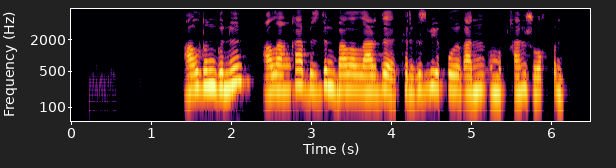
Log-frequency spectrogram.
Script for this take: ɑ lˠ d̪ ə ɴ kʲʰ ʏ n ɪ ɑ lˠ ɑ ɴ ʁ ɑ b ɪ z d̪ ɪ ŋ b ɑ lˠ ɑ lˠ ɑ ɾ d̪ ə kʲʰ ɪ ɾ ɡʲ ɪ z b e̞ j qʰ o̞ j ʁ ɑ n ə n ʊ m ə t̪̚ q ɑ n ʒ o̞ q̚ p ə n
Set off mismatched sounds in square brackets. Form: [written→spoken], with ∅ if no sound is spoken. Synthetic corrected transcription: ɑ lˠ d̪ ə ɴ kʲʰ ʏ n ɪ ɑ lˠ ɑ ɴ ʁ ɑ b ɪ z d̪ ɪ ŋ b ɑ lˠ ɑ lˠ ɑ ɾ d̪ ə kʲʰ ɪ ɾ ɡʲ ɪ z b e̞ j qʰ o̞ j ʁ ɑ n ə n ʊ m ə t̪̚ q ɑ n ʒ o̞ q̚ p ə n

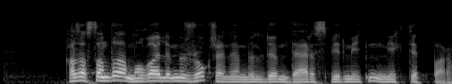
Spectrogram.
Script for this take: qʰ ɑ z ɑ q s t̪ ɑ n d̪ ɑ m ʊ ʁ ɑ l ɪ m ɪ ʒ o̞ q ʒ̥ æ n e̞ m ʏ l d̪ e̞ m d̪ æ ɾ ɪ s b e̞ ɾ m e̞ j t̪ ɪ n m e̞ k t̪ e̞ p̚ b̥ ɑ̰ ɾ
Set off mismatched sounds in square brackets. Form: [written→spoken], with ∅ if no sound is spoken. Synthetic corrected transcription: qʰ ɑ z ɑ q s t̪ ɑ n d̪ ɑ m ʊ ʁ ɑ l ɪ m ɪ ʒ o̞ q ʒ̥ æ n e̞ m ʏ l d̪ e̞ m d̪ æ ɾ ɪ s b e̞ ɾ m e̞ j t̪ ɪ n m e̞ k t̪ e̞ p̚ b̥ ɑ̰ ɾ

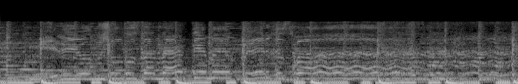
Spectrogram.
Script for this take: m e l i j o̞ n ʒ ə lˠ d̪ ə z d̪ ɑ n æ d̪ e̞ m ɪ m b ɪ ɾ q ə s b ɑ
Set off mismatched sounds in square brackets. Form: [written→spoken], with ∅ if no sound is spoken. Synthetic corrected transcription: m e l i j o̞ n ʒ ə lˠ d̪ ə z d̪ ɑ n æ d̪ e̞ m ɪ [m→∅] b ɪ ɾ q ə [s→z] b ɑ

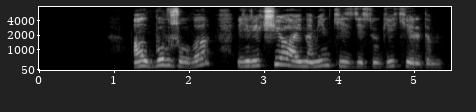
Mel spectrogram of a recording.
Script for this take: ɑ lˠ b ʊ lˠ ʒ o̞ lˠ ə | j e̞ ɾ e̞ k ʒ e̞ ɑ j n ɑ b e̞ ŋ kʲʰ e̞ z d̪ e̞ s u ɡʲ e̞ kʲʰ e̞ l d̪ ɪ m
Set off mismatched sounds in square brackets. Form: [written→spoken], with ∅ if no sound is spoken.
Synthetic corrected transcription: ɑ lˠ b ʊ lˠ ʒ o̞ lˠ ə | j e̞ ɾ e̞ k [ʒ→ʃ] e̞ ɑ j n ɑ [b→m] e̞ ŋ kʲʰ e̞ z d̪ e̞ s u ɡʲ e̞ kʲʰ e̞ l d̪ ɪ m

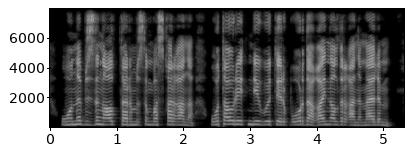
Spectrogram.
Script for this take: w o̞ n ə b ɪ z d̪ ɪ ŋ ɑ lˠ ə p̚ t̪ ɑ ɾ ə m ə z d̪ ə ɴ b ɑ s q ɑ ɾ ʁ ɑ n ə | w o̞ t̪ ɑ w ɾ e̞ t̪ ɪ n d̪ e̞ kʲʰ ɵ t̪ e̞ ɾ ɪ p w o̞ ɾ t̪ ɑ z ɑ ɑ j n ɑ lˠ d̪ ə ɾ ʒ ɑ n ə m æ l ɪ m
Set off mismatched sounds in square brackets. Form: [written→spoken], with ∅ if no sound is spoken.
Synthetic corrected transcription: w o̞ n ə b ɪ z d̪ ɪ ŋ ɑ lˠ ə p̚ t̪ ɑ ɾ ə m ə z d̪ ə ɴ b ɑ s q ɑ ɾ ʁ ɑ n ə | w o̞ t̪ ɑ w ɾ e̞ t̪ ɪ n d̪ e̞ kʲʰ ɵ t̪ e̞ ɾ ɪ p w o̞ ɾ [t̪→d̪] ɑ [z→ʁ] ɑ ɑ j n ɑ lˠ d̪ ə ɾ [ʒ→ʁ] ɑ n ə m æ l ɪ m

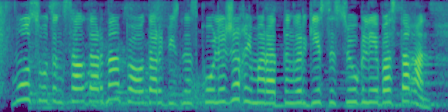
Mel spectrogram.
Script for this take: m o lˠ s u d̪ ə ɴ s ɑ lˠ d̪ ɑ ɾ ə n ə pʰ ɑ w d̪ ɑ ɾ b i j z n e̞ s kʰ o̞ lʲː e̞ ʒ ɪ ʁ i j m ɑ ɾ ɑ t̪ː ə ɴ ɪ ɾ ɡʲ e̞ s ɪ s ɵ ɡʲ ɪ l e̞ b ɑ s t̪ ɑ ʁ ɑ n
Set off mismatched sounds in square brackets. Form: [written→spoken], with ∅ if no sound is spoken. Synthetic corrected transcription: m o lˠ s u d̪ ə ɴ s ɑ lˠ d̪ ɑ ɾ ə n [ə→ɑ] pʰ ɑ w d̪ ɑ ɾ b i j z n e̞ s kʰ o̞ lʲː e̞ ʒ ɪ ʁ i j m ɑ ɾ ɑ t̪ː ə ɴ ɪ ɾ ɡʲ e̞ s ɪ s ɵ ɡʲ ɪ l e̞ b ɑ s t̪ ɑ ʁ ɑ n

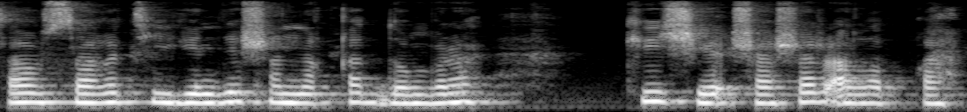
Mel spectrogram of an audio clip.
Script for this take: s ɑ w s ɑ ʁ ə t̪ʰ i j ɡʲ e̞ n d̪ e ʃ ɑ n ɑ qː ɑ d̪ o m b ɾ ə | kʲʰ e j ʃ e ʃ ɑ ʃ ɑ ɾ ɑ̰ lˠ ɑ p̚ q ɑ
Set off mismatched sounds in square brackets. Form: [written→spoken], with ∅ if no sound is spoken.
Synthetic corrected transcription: s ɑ w s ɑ ʁ ə t̪ʰ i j ɡʲ e̞ n d̪ e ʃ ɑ n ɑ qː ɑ d̪ o m b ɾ [ə→ɑ] | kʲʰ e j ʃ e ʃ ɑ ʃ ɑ ɾ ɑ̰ lˠ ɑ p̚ q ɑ

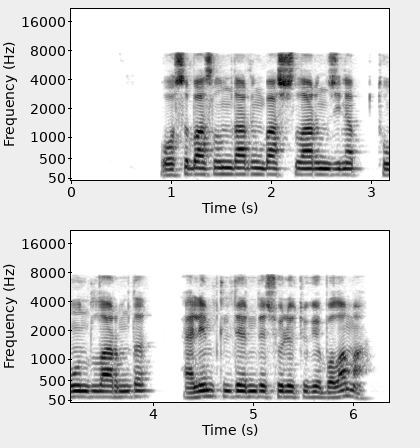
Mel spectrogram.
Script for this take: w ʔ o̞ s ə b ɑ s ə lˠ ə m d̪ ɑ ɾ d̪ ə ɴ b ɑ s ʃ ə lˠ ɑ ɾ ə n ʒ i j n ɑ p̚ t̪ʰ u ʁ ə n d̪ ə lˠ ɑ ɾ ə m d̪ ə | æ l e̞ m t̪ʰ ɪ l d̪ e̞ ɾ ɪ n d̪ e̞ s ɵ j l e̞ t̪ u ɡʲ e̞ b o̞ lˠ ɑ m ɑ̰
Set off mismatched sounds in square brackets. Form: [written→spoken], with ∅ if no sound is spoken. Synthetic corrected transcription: w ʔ o̞ s ə b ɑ s ə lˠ ə m d̪ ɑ ɾ d̪ ə ɴ b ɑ s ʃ ə lˠ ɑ ɾ ə n ʒ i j n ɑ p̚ t̪ʰ u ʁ ə n d̪ ə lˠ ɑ ɾ ə m d̪ ə | æ l e̞ m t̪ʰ ɪ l d̪ e̞ ɾ ɪ n d̪ e̞ s ɵ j l e̞ t̪ u ɡʲ e̞ b o̞ lˠ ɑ m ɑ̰

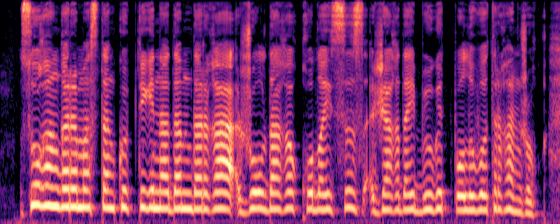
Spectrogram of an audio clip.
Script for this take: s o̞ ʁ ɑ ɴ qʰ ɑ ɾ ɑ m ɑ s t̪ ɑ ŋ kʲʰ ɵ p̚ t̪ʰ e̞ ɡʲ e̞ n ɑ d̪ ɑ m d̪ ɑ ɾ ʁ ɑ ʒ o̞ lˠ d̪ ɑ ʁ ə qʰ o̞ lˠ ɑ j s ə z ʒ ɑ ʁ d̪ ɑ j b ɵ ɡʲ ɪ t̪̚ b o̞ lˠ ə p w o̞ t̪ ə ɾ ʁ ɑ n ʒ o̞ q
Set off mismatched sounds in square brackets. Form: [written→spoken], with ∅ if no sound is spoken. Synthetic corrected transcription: s o̞ ʁ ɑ ɴ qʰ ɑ ɾ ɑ m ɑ s t̪ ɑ ŋ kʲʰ ɵ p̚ [t̪ʰ→t̪] e̞ ɡʲ e̞ n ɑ d̪ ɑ m d̪ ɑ ɾ ʁ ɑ ʒ o̞ lˠ d̪ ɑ ʁ ə qʰ o̞ lˠ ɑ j s ə z ʒ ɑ ʁ d̪ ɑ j b ɵ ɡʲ ɪ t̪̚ b o̞ lˠ ə p w o̞ t̪ ə ɾ ʁ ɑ n ʒ o̞ q

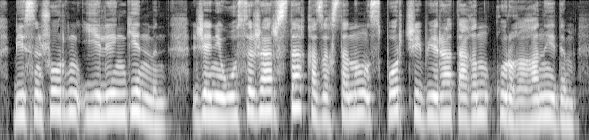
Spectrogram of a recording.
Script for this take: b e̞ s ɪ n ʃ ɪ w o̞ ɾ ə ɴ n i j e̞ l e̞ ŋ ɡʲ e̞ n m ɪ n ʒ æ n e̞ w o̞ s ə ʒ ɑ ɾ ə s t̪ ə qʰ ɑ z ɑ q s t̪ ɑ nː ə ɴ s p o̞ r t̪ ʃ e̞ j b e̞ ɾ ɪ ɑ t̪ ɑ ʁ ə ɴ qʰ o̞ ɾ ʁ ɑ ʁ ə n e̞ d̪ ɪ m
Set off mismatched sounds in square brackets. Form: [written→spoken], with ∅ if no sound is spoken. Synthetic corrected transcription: b e̞ s ɪ n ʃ ɪ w o̞ ɾ ə [ɴ→∅] n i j e̞ l e̞ ŋ ɡʲ e̞ n m ɪ n ʒ æ n e̞ w o̞ s ə ʒ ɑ ɾ ə s t̪ [ə→ɑ] qʰ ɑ z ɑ q s t̪ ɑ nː ə ɴ s p o̞ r t̪ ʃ e̞ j b e̞ ɾ ɪ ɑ t̪ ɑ ʁ ə ɴ qʰ o̞ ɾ ʁ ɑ ʁ [ə→ɑ] n e̞ d̪ ɪ m

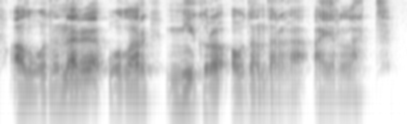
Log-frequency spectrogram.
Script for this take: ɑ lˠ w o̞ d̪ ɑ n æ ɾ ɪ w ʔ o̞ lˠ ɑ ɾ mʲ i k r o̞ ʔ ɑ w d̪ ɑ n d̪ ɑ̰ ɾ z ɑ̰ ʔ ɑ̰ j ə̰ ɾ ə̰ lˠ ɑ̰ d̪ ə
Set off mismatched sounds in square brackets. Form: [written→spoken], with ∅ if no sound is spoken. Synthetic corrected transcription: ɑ lˠ w o̞ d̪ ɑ n æ ɾ ɪ w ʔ o̞ lˠ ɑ ɾ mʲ i k r o̞ ʔ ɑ w d̪ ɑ n d̪ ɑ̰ ɾ [z→ʁ] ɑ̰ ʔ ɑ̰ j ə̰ ɾ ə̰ lˠ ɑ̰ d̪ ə

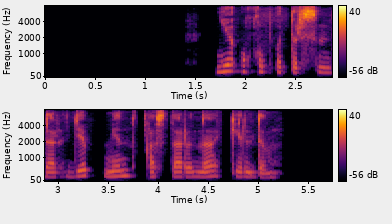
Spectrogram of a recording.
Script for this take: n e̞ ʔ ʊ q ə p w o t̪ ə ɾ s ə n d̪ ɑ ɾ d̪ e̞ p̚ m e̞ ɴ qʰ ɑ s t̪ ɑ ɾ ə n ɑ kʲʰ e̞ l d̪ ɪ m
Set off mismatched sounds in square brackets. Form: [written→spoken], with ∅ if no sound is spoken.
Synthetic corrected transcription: n e̞ ʔ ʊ q ə p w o t̪ ə ɾ s ə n d̪ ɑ ɾ d̪ e̞ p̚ m e̞ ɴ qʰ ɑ s t̪ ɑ ɾ ə n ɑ kʲʰ e̞ l d̪ ɪ m

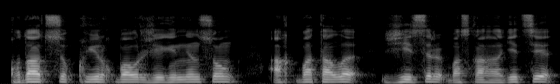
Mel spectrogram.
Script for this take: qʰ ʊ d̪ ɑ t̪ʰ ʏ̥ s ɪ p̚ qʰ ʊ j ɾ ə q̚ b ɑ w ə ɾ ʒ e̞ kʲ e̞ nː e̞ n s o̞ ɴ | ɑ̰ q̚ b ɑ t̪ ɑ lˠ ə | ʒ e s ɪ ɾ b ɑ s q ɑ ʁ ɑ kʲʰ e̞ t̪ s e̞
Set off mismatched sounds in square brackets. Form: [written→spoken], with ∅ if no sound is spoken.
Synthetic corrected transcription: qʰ ʊ d̪ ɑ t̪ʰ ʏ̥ s ɪ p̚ qʰ ʊ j ɾ ə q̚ b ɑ w ə ɾ ʒ e̞ [kʲ→ɡʲ] e̞ nː e̞ n s o̞ ɴ | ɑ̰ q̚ b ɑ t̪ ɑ lˠ ə | ʒ e s ɪ ɾ b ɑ s q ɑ ʁ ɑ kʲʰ e̞ t̪ s e̞

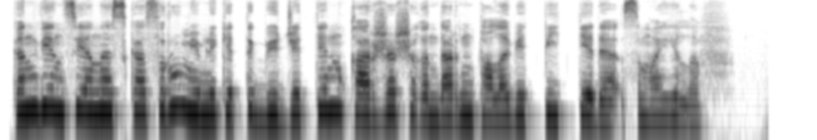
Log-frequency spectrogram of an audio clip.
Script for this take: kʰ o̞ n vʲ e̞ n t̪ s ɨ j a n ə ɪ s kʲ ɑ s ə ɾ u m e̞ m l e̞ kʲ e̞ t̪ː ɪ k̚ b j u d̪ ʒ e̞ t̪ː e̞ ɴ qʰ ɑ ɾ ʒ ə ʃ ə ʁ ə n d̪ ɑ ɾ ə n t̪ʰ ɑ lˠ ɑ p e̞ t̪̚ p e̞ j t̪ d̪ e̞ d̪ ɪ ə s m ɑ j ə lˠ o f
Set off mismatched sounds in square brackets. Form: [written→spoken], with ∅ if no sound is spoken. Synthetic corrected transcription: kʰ o̞ n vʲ e̞ n t̪ s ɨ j a n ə ɪ s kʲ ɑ s ə ɾ u m e̞ m l e̞ kʲ e̞ t̪ː ɪ k̚ b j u d̪ ʒ e̞ t̪ː e̞ ɴ qʰ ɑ ɾ ʒ ə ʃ ə ʁ ə n d̪ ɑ ɾ ə n t̪ʰ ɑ lˠ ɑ p e̞ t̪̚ p e̞ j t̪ d̪ e̞ d̪ ɪ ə s m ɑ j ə lˠ o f

